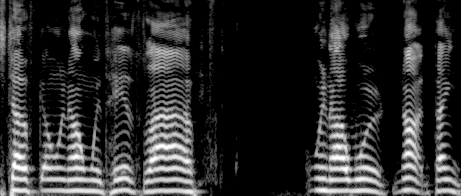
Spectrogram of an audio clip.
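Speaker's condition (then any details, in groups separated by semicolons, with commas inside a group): Cerebral palsy; diagnosed at about age two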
